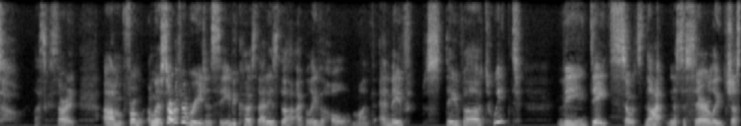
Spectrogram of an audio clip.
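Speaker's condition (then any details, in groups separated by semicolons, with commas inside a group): No condition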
